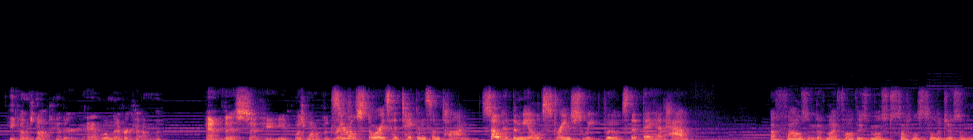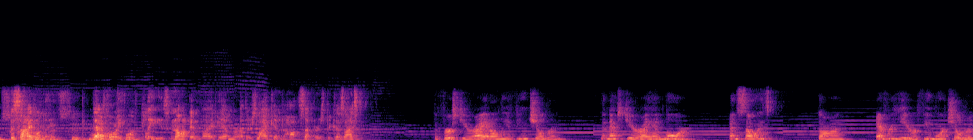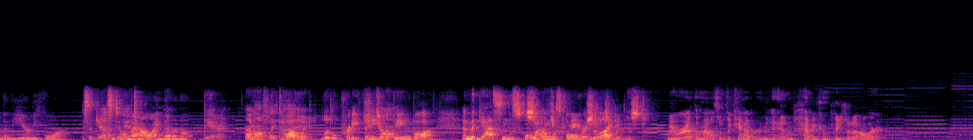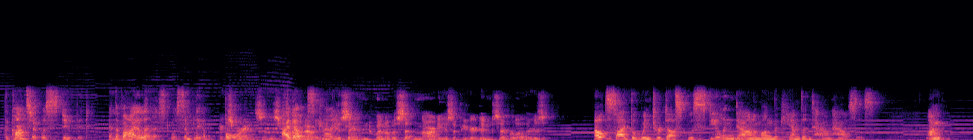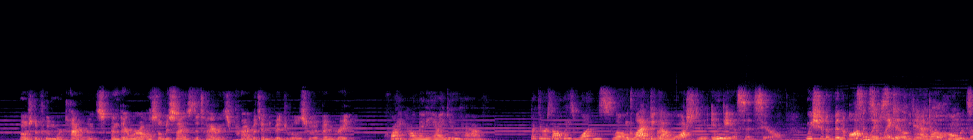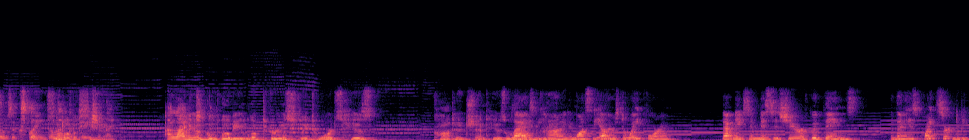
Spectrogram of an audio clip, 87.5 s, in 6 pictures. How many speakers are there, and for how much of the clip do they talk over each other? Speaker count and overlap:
5, about 18%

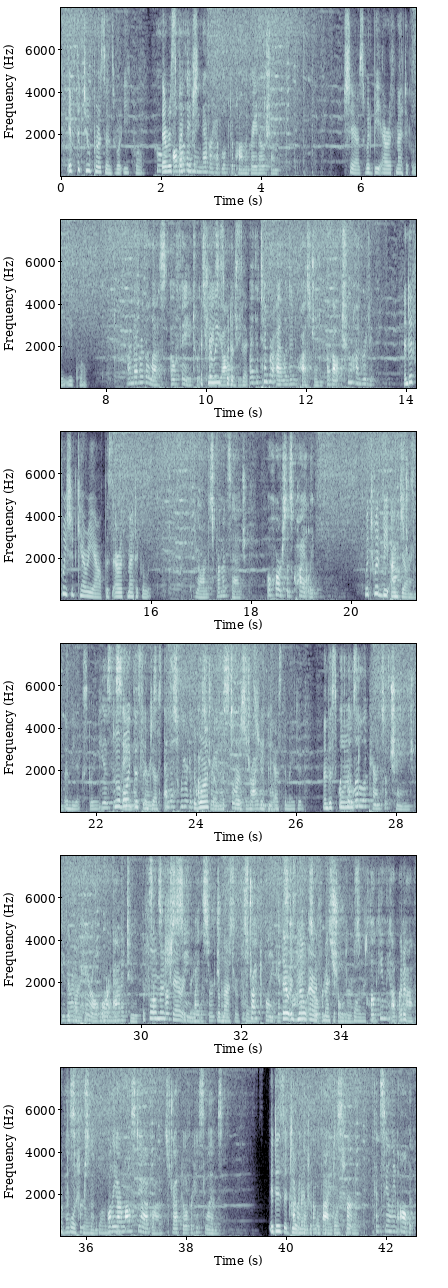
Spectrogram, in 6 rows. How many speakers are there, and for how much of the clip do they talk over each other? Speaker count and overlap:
2, about 39%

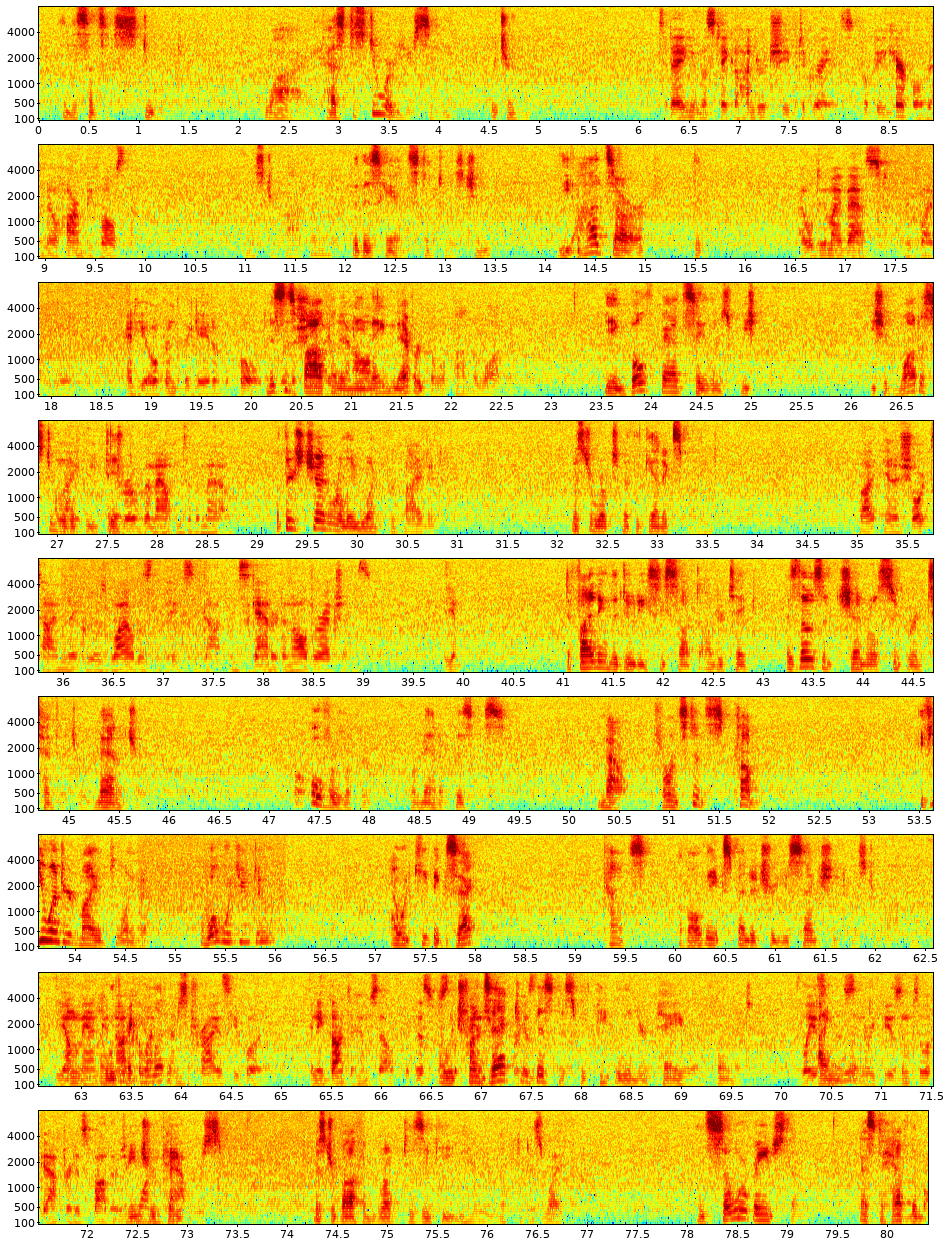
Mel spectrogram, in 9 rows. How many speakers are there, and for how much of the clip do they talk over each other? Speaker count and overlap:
2, about 8%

